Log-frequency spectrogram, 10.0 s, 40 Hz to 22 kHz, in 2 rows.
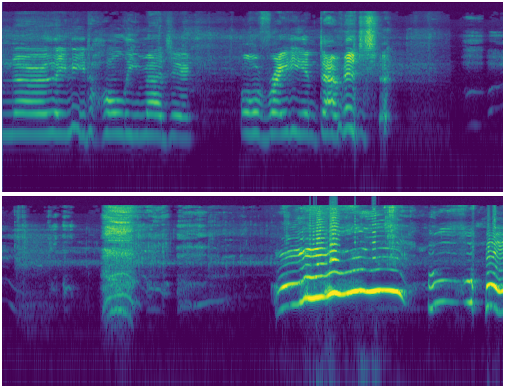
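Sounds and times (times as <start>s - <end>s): high drawn-out scream: 7.8s - 9.2s.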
